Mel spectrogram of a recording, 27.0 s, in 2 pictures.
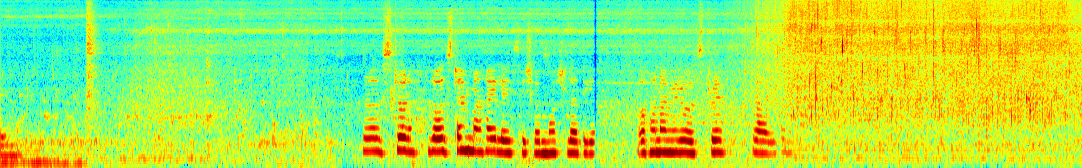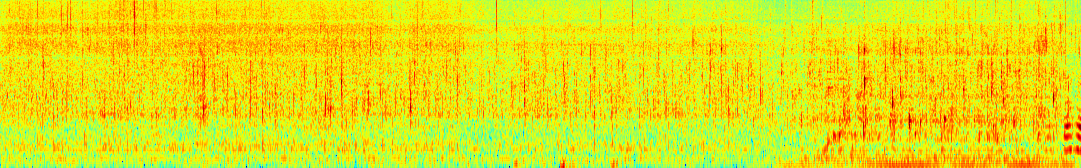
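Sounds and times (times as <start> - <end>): chicken frying in hot oil: 7.6 - 27.0.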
